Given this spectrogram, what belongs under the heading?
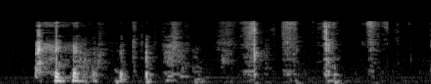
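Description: Knife chopping and slicing an onion bulb for Russian cabbage soup, irregular close scraping and rasping strokes in quick bursts with short pauses between them.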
